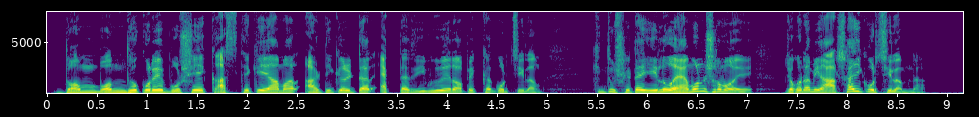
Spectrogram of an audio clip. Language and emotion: Bengali, surprised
